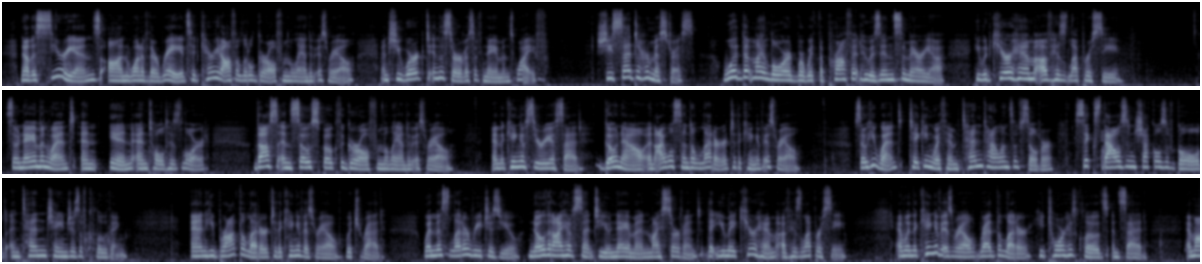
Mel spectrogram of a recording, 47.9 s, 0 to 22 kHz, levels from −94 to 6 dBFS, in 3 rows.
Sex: female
